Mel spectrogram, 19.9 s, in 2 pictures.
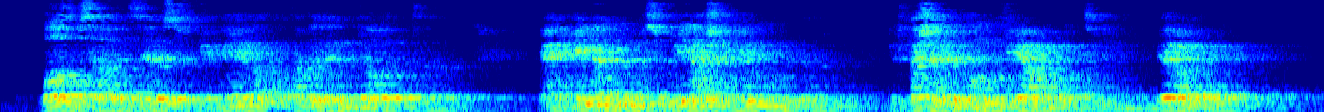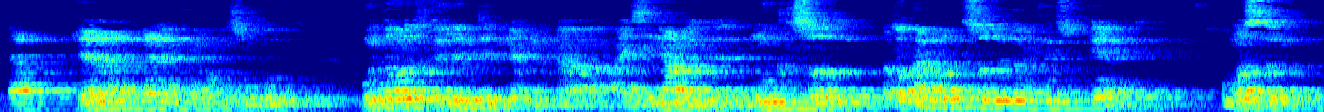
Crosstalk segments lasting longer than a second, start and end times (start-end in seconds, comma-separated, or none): none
